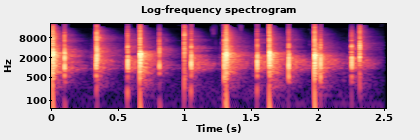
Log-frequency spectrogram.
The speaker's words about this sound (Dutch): En dames en heren, een groot applaus en de eeuwige eer.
